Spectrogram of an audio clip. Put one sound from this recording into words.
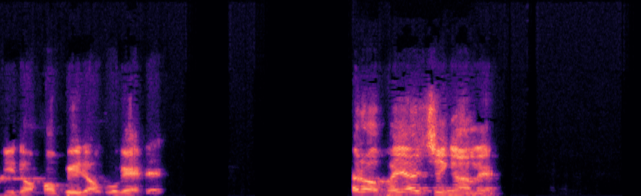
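An elderly man speaks calmly into a microphone, heard through an online call.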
